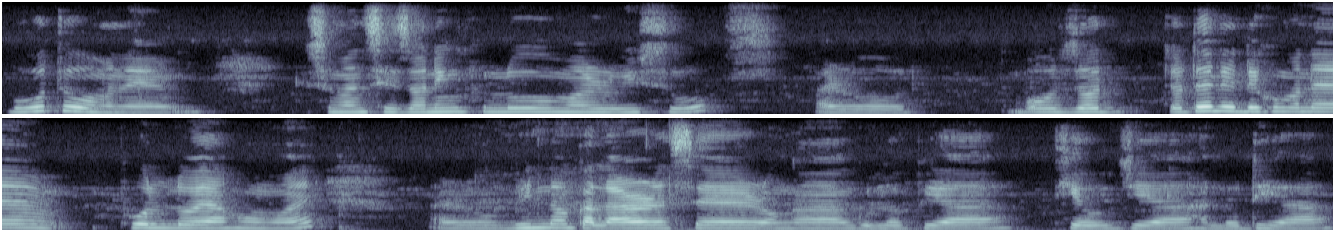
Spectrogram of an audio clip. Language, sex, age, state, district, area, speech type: Assamese, female, 18-30, Assam, Nagaon, rural, spontaneous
